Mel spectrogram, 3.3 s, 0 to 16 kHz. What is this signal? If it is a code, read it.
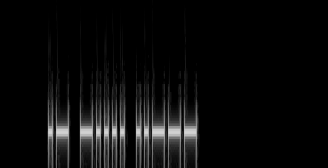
Morse code, heard as a keyed tone, about 30 wpm, 700 Hz. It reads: A62
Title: Common Cut Numbers - 3-Digit 30wpm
